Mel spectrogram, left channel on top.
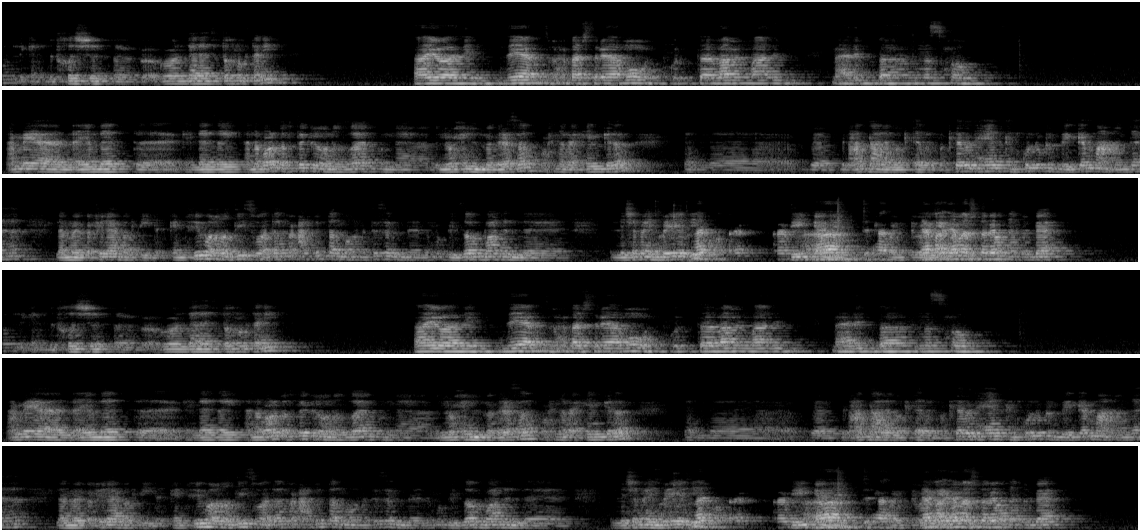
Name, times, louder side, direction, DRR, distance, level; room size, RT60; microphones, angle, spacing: voice 1, 0.0-2.8 5.2-5.3 11.4-17.9 18.2-29.7 30.6-31.2 31.6-33.2, left 1 dB, 55° left, -1 dB, 0.8 m, -29 dB
voice 2, 4.1-7.9 8.3-9.8 29.7-30.2 30.5-31.6 31.9-32.7, left 1 dB, 30° left, 1 dB, 0.8 m, -26 dB
4.6 x 2.3 x 3.0 m, 0.68 s
head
